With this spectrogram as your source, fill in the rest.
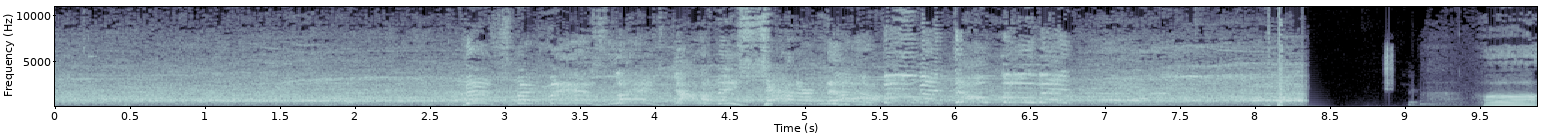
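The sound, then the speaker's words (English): Wrestling crowd screaming in a loud, sustained roar under excited voices talking over it. The noise cuts off abruptly near the end, and a brief, separate voice follows. “They don't scream like that anymore in wrestling, do they?”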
